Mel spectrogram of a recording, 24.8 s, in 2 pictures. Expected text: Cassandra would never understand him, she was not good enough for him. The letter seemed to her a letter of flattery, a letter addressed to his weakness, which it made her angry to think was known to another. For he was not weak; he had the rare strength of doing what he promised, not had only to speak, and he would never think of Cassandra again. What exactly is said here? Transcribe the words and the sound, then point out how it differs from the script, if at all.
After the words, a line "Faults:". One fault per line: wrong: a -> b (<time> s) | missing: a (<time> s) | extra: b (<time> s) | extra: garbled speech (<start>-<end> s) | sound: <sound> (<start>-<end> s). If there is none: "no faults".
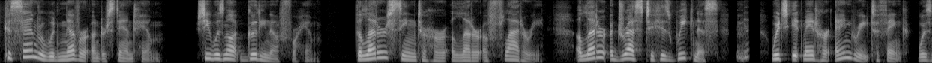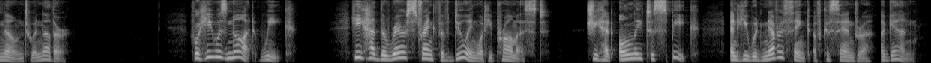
Cassandra would never understand him, she was not good enough for him. The letter seemed to her a letter of flattery, a letter addressed to his weakness, which it made her angry to think was known to another. For he was not weak; he had the rare strength of doing what he promised, she had only to speak, and he would never think of Cassandra again.
Faults:
sound: laugh (9.8-10.0 s)
wrong: not -> she (20.2 s)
